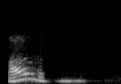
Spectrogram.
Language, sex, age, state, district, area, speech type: Kannada, male, 18-30, Karnataka, Chitradurga, rural, conversation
